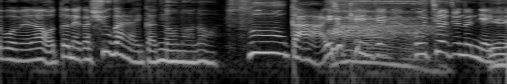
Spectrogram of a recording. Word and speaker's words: SUGA: 그리고 이제 그 수가라는 친구가 있어요. 네. SUGA. 네. 근데 이게 이제 슈가가 아니라 수가인 거예요. 수가. R이 없고. 그래서 이거를 또 미국 애들이 이제 유튜브에 보면은 어떤 애가 슈가라니까 노노노 수가 이렇게 이제 고쳐주는 얘기도 예.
